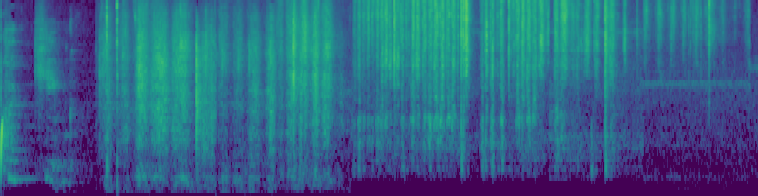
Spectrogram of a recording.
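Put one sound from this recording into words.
A knife chops through raw meat on a cutting board.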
